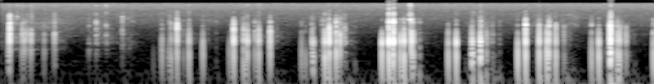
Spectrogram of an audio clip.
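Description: Long pink nails tap and scratch the face of a round, flat, solid cork coaster held in both hands in front of a microphone. About two dozen short, dry, muffled taps come in quick irregular bursts, each dying away almost instantly, with a low, thumpy body and light scratchy texture between them.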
